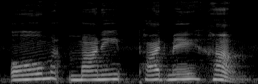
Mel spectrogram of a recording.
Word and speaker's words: Om Mani Padme Hum: The mantra and how to say it is Om Mani Padme Hum.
